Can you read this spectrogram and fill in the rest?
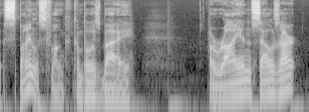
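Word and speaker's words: Arion: spineless Funk composed by Orion Salazar or maybe Aaron but spelled like a douche a-r-i-o-n it is the founding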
